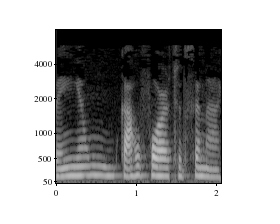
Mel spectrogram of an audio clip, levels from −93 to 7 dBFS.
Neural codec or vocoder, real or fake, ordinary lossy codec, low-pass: autoencoder, 48 kHz, 128 numbers a frame, DAC-VAE, trained on Japanese speech; fake; MP3, 24 kbps; 7.2 kHz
